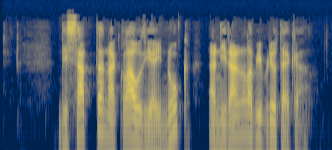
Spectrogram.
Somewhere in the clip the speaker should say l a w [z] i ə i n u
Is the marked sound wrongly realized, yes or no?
yes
